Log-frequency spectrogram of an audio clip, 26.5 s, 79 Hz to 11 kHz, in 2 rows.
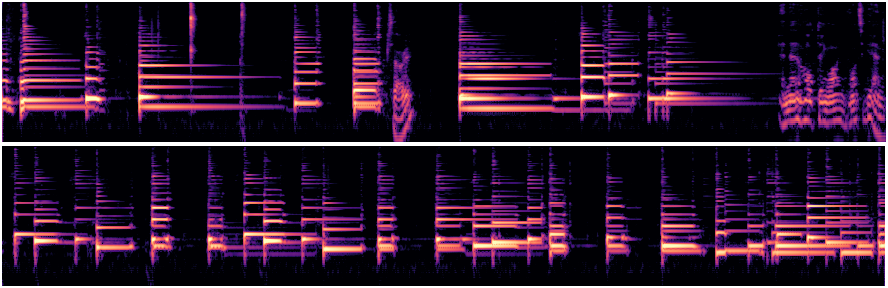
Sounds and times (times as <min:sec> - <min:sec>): Ukulele: 0:00.0 - 0:05.9, 0:06.8 - 0:12.1, 0:13.2 - 0:26.5
Acoustic guitar: 0:00.0 - 0:06.2, 0:06.8 - 0:26.5.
